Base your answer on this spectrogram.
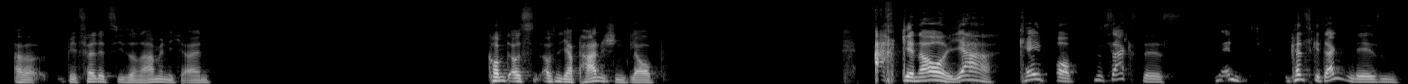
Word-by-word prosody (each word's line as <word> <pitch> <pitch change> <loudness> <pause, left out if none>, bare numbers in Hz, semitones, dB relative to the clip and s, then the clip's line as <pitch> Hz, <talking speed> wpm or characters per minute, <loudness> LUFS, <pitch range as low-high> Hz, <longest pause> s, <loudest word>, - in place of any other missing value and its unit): Aber 110 -4 -3 0.3
mir 120 -3 -5
fällt 135 0 -1
jetzt 130 -1 -5
dieser 110 -2 -5
Name 120 +5 -3
nicht 105 -2 -9
ein. 100 +1 -6 2.8
Kommt 175 0 +5
aus 145 0 0
aus'm 140 +2 -2
Japanischen, 130 -3 +1
glaube. 105 -1 -2 2.1
Ach - - +4
genau, 180 +1 +8
ja, 195 +9 +1 0.2
K-Pop, 185 - -1
du 205 -1 -11
sagst 225 - -8
es. 125 -3 -5 0.5
Mensch, 200 -1 -7 0.4
du - - -18
kannst 225 +1 +1
Gedanken 240 - -1
lesen. 125 -3 -3
135 Hz, 105 wpm, -24 LUFS, 115-185 Hz, 2.8 s, genau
